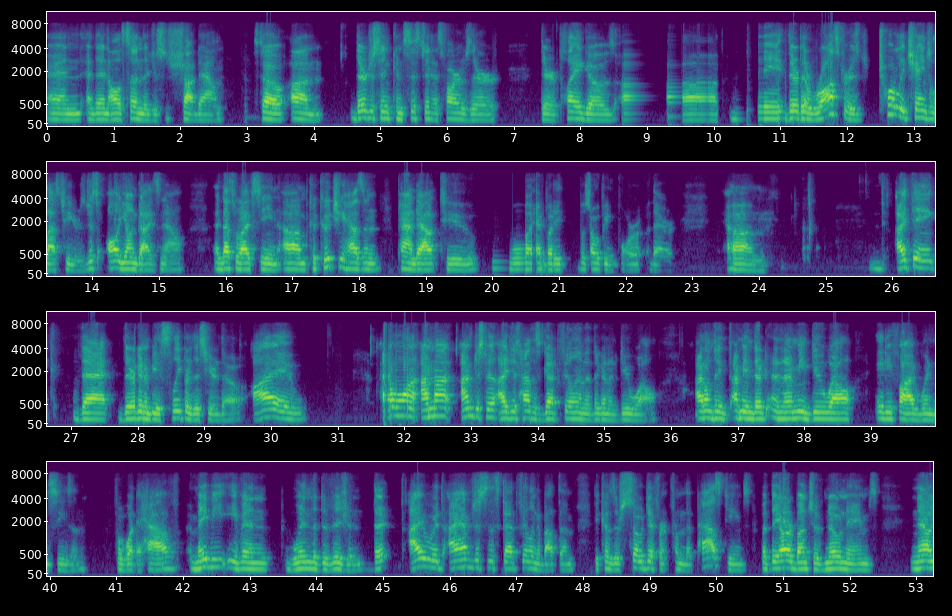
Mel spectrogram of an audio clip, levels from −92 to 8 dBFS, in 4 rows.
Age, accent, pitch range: 30-49, American, 130-150 Hz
